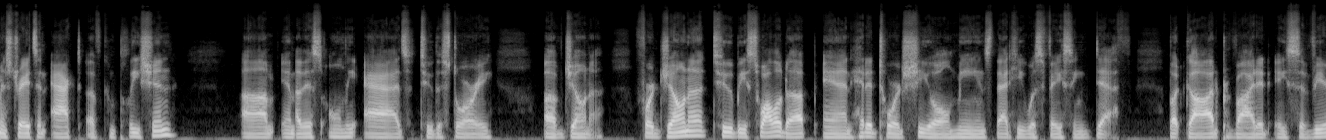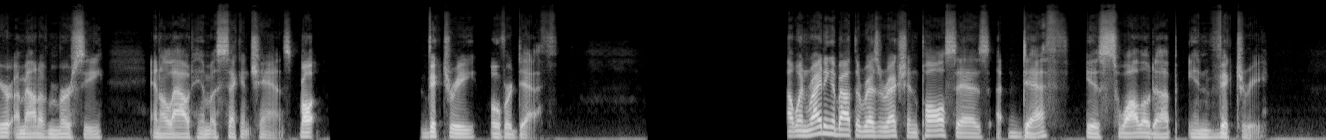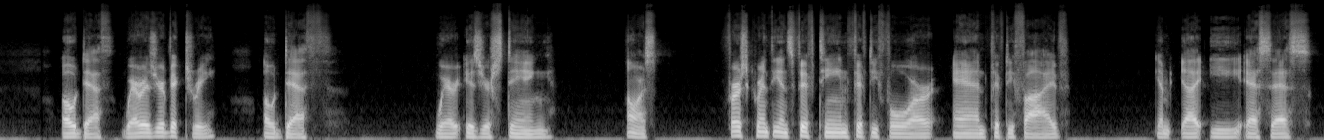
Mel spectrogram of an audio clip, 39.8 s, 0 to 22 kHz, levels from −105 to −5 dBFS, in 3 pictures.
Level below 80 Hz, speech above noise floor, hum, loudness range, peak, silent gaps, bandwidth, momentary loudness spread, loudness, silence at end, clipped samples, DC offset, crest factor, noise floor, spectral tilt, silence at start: -54 dBFS; 34 dB; none; 4 LU; -6 dBFS; 16.56-17.46 s, 19.73-21.13 s; 14 kHz; 9 LU; -28 LUFS; 0.15 s; under 0.1%; under 0.1%; 22 dB; -61 dBFS; -5.5 dB/octave; 0 s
